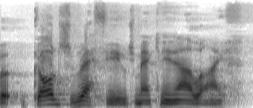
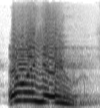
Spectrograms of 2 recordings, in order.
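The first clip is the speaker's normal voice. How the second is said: put-on loud, high-pitched northern accent; startled yell with a northern accent; 12 semitones higher, 9 dB louder, slower than usual. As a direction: shout it out in a broad northern accent. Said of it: "Perhaps not in that northern accent".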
